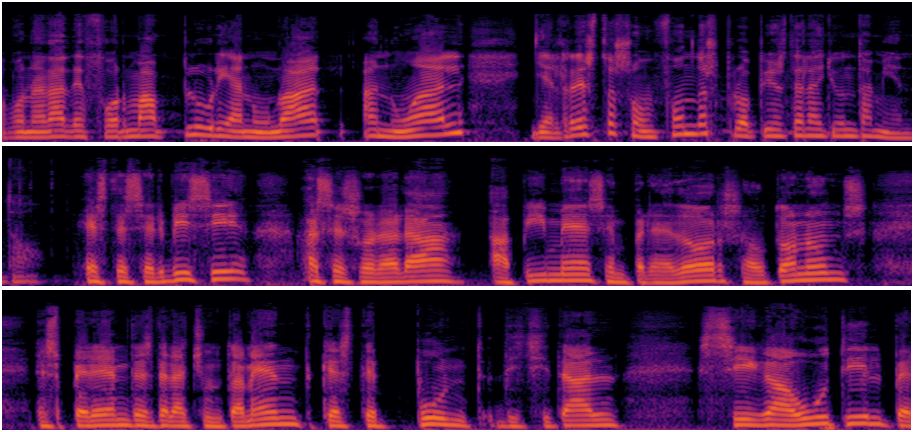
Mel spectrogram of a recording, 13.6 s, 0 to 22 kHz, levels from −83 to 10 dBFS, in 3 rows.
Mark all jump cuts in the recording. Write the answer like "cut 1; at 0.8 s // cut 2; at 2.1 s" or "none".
cut 1; at 4.9 s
